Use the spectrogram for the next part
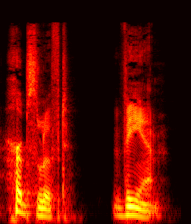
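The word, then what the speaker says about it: herbstluftwm: This would probably be a very good one to be on there, but if you're wondering, again, Herbstluft. VM is how you say this one.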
